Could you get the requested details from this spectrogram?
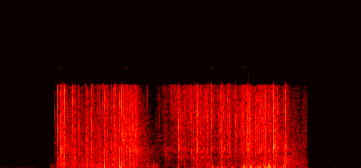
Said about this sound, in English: fold the cards from the back over the top and let the cards fall over each other to mix them up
